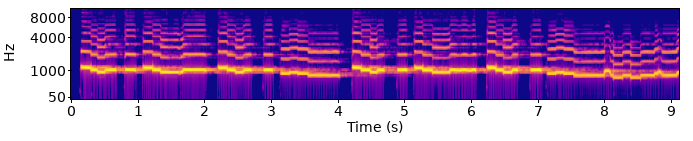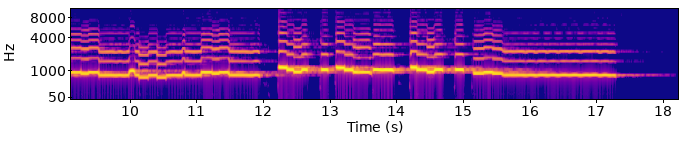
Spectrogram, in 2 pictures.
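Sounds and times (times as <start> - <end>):
whistle: 0.0 - 18.2.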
